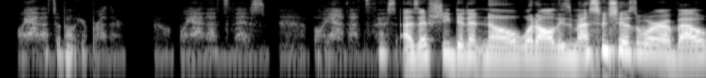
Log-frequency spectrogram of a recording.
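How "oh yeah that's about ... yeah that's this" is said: rapid, very quiet whispered asides. Retelling whispering to a friend during a reading, retelling own whispering. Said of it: "there's me like whispering like".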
